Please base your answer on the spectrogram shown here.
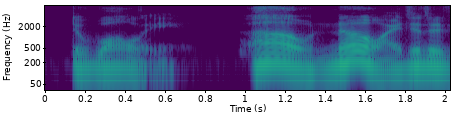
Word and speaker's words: Diwali: is coming next week wait why did i just say diva like so americanized man that is that oh my god that hurts okay i'm gonna say it properly one more time diwali oh no i did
